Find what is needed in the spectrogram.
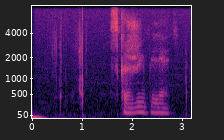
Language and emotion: Russian, angry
